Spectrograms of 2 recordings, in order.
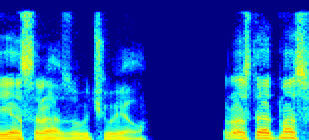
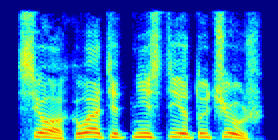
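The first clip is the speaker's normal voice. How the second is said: outburst; 12 semitones higher, 4 dB louder, slower than usual. A narrator's reading. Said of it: "вновь вскочила со своего места Настя".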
